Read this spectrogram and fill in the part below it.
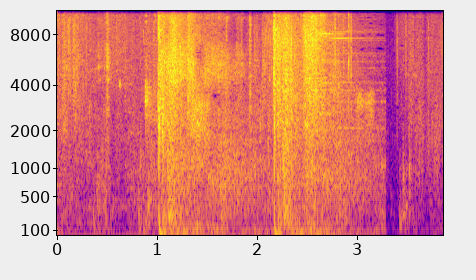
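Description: Loud blasts boom from a rocket launcher firing.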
